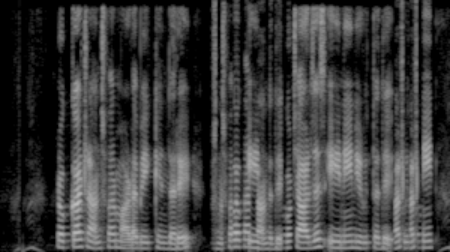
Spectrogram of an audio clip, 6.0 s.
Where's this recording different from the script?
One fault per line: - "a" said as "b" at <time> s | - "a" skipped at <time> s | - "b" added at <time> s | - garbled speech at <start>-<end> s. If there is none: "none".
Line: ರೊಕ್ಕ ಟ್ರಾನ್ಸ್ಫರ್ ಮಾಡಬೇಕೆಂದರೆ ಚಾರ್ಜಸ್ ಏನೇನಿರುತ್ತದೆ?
- garbled speech at 2.8-3.9 s
- garbled speech at 5.2-5.8 s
